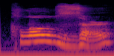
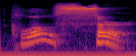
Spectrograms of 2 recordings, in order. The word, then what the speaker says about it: closer: o comparativo mais perto como que eu falo c l o s e r sabe que aquele filme então cuidado porque mais perto não se fala closer mas closer com s você mantém o s da palavra original que é Close então se eu falo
